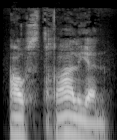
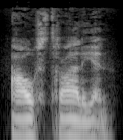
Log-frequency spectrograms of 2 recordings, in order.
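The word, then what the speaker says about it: Australien: Note that the au at the start of this word is pronounced in a more German way than we would say it in English. Whereas we say Australia, in Germany, we pronounce it Australian.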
